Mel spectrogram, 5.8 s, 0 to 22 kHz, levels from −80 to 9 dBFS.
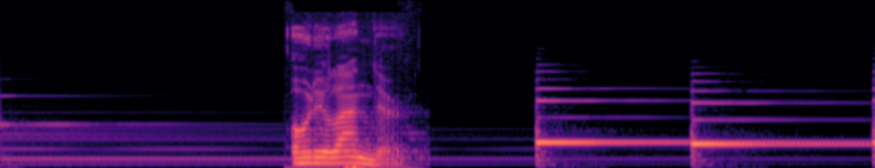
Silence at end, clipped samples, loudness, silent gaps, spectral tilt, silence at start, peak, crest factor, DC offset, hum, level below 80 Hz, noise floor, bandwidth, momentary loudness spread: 0 s; under 0.1%; -22 LUFS; none; -6 dB/octave; 0 s; -4 dBFS; 20 dB; under 0.1%; none; -42 dBFS; -54 dBFS; 18 kHz; 24 LU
